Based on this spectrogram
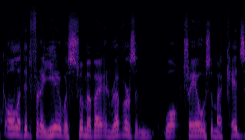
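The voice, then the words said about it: Scottish accent. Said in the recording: “a different accent ... I was the first Scottish guy to do it over here”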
